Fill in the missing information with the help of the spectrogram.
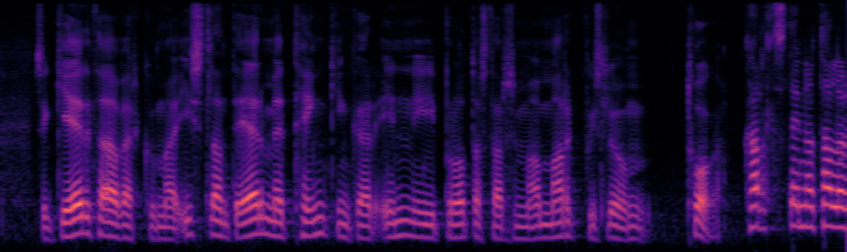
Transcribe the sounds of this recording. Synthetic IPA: sɛmcɛːɾɪ̥θaðavɛr̥kʏmaðʔḭst̪lant̪ɪɛɾmɛðt̪ʰejɲciŋkaɾɪ̰nːɪipɾɔːt̪ast̪aɾ̥sɛmavmaɾkvislʏɣʏm | t̪ʰɔːɣa̰kʰaɾt̪lst̪ejnaɾt̪ʰaːlaɾ

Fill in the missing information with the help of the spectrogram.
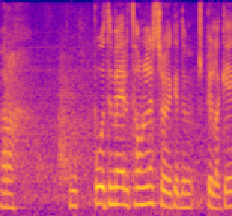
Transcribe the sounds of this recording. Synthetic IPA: aːɾa | puːðɪt̪ʰɪmeːɾit̪ʰoːwnlessɛɣvɪcɛːt̪ʏmspɪːlacɛː

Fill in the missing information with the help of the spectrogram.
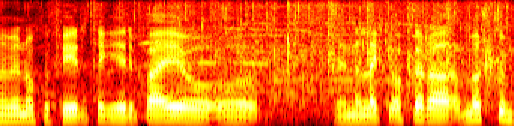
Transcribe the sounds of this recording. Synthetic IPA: avɪnɔhkʏɾ̥fɪːɾɪ̥t̪ʰaːcɪ̥ɪɾɪɾpaːjɪɔɣɔɣ | reːjnalaːjcːɪɔhkaɾaðmœr̥kʏm

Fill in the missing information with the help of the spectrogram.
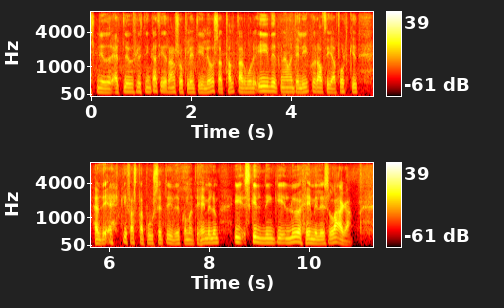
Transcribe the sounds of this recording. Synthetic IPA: lt̪nɪːðʏɾɛt̪lɪvʏflʏht̪niŋkaθḭransowklejt̪ɪːljoːwsa̰ðt̪ʰalt̪aɾvɔɾʏʔivɪɾknavant̪ɪliːkʏɾawθiaðfowl̥cɪðhɛvðɪʔɛhcɪfast̪apuːsɛt̪ʏivɪðkʰɔːmant̪ɪhejmɪlʏm | iscɪlt̪niɲcɪlœːɣhejmɪlɪslaːɣa̰

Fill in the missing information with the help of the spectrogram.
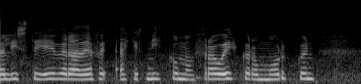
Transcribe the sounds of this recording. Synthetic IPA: alist̪ɪɪvɪɾaðɛɛhcɛr̥t̪niht̪kʰɔːmafɾaːwehkʏɾawmɔɾkʏn

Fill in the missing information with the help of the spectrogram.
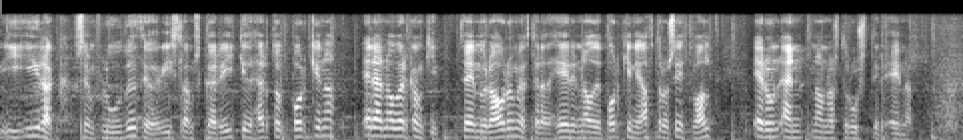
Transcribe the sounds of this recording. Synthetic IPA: iiːɾaksɛmfluːðʏθɛːɣaɾist̪lamskaɾiːcɪðɦɛɾt̪ʰɔkt̪pɔɾcɪna | ɛɾɛnːawvɛɾkawɲcɪt̪ʰveːjmʏɾaːwɾʏmɛft̪ɪɾaðɦeːɾɪnaːwðɪpɔɾcɪnːɪaft̪ɪɾawsejht̪valt̪ɛɾ̥hunʔɛnːaːwnast̪rust̪ɪɾeːjnaɾ̥

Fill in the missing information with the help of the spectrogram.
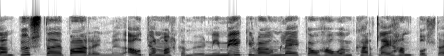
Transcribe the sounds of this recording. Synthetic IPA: an̚pʏr̥st̪aðɪpaːɾejnmɛða̰ːwt̪jownmar̥kamʏːnimɪːcɪlvɛɣʏmleːjkawɦaːwɛmkʰaɾt̪lajɪɦant̪̚pɔl̥t̪a

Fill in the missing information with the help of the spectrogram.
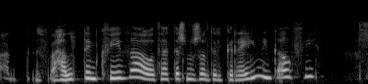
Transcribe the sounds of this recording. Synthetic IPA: halt̪ɪnkʰviːðaɔɣθɛht̪ɛɾsɔnas̬ɔlt̪ɪlkɾeːjniŋkawθi

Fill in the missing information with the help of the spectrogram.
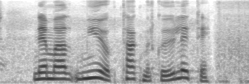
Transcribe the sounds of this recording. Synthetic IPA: nɛːmaðmjœːɣt̪ʰaːkmœr̥kʏðʏleːjt̪ɪ

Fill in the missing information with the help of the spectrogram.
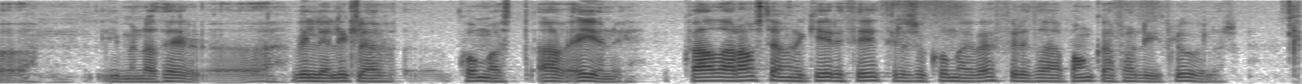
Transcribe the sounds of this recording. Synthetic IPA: jɛ̰mɪnːaθejɾvɪljaliːklɛɣakʰɔːmast̪a̰vḛːjʏnɪ̰kʰv̥aːðaɾaːwst̪aːmanɪcɛːɾɪθɪðt̪ʰɪlɛs̬akʰɔːmaɪvɛɣfɪɾɪ̥θaðapawŋkaɾ̥faɾiflʏːɣvɪlaɾ̥

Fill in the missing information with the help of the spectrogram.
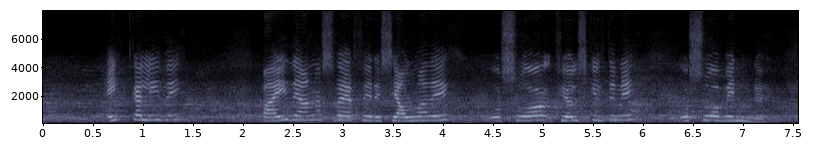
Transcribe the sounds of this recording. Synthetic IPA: ejŋ̥kaliːvɪ | paːjðɪanːḁsvaːjaɾ̥fɪɾɪɾ̥sjawlmaðɪɣ | ɔɣsɔɣfjœlscɪlt̪ɪnːɪ | ɔɣsɔvɪnːʏ

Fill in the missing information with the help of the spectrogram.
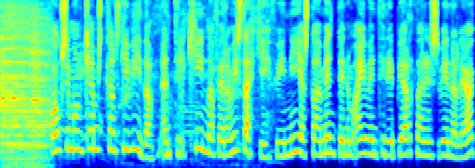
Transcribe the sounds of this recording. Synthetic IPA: paːwksɪmoncʰɛmst̪̚kʰanscɪviːðaɛ̰nt̪ʰɪlcʰiːnafɪːɾanviːst̪ɛhcɪθviniːjast̪aːðmɪnt̪ɪnʏmaːjvɪnt̪ʰiːɾɪɾpjaɾt̪naɾɪnsvɪːnalɛːɣa

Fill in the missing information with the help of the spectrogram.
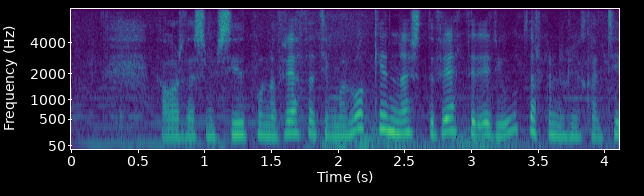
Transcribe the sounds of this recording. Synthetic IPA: θawvaɾ̥θɛsːɛmsiːðpuːnafɾjaht̪at̪ʰiːmalɔːcɪðnajst̪ʏfɾjɛht̪ɪɾɛɾiuːt̪aspʏnːʏflʏ̥kant̪ʰiː

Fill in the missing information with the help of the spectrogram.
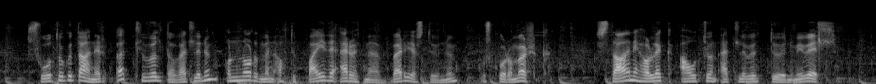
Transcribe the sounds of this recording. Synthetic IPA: svɔːt̪ʰowkʏt̪aːnɪɾœt̪lvœlt̪awvɛt̪lɪnʏmɔɣnɔɾðmɛnʔa̰wht̪ʏpaːjðɪʔɛɾvɪht̪mɛðaðvɛɾjast̪ʏːnʏmɔɣskɔːɾamœr̥k | st̪aːðɪnɪɦaːwlɛkaːwt̪jownʔɛ̰t̪lɪvʏt̪ʏːnʏmivɪl̥

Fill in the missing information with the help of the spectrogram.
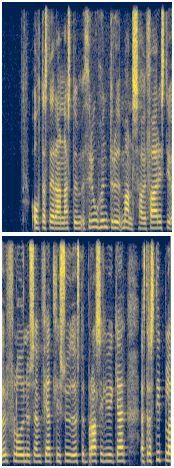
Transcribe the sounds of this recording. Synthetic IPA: o̰wht̪ast̪ejɾanajst̪ʏmθɾjuːɦʏnt̪ɾʏðmanshavɪfaːɾɪst̪iœɥɾflowðʏnʏsɛmfjɛt̪lisʏːðœɥst̪ʏɾpɾaːsiljʏicajɾɛft̪ɪɾast̪ipla

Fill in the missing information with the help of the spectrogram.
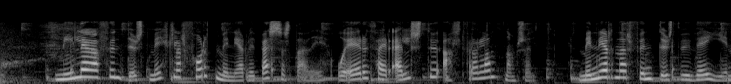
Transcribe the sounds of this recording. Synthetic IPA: niːlɛɣafʏnt̪ʏst̪mɪhklaɾ̥fɔɾt̪nmɪnjaɾvɪðpɛsːast̪a̰ːðɪ̰ɔɣɛɾʏθajɾɛ̰lst̪ʏʔa̰l̥t̪fɾawlant̪nawmsœ̰lt̪ | mɪnjaɾt̪naɾ̥fʏnt̪ʏst̪vɪðveːjɪn

